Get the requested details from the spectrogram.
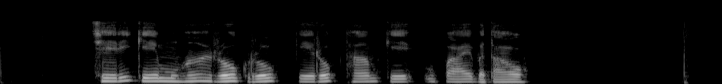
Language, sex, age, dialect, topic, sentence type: Chhattisgarhi, male, 31-35, Eastern, agriculture, question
